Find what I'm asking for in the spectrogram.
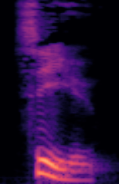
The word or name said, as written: see you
